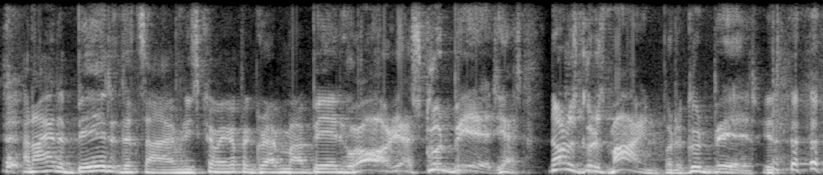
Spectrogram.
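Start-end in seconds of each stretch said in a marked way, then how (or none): 2.6-5.7 loud shout, with gusto. Retelling Brian Blessed grabbing a beard: imitating Brian Blessed. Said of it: "he's shouting out".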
